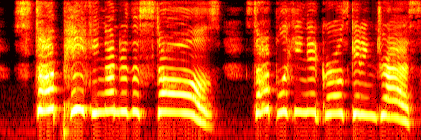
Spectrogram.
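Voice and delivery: play-acted, high, shrieked screaming. Retelling how the dad's girlfriend screamed in a full bathroom: imitating a woman screaming. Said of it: "she starts screaming in a full bathroom".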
